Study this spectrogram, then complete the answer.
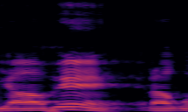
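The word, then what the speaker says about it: יהוה: 히브리어로 야회라고 하는 단어가 있어요. 야회. 우리 여호와 부르잖아요. 여호와 야외 똑같은 말인데 히브리어로 내자예요. 요드바브 요드바브 내자인데 야회라고 읽어요.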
